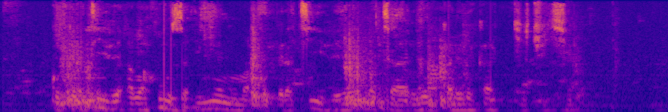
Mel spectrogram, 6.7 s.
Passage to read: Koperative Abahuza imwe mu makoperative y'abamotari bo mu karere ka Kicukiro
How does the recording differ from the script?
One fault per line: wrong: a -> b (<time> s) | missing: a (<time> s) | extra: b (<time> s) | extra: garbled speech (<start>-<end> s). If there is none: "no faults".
no faults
